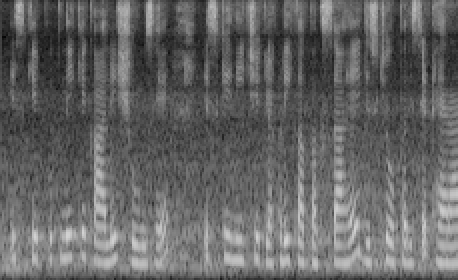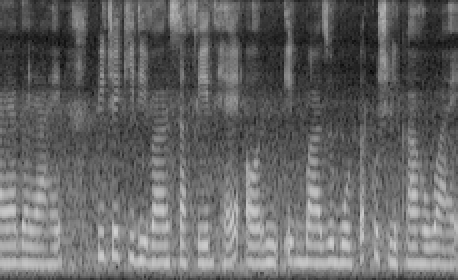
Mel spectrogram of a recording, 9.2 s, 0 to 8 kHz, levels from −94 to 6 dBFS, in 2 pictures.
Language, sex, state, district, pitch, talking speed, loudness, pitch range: Hindi, female, Goa, North and South Goa, 195 Hz, 215 wpm, -19 LUFS, 190-225 Hz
